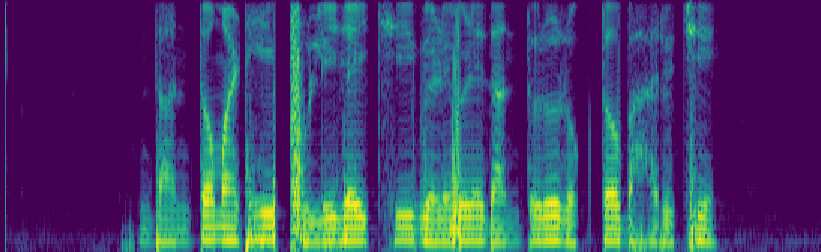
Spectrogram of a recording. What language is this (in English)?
Odia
